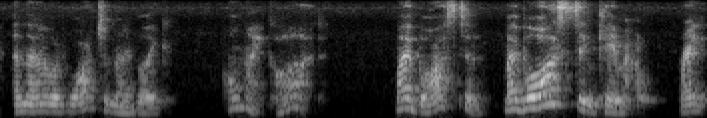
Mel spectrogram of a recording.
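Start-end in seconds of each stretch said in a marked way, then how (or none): 1.7-4.8 put-on louder Boston accent, slipping toward New York; exaggerated Boston accent. Coach hearing herself on video, hammed-up Boston accent. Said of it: "that's a little bit New York".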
